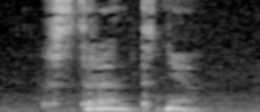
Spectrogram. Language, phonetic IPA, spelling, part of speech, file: Polish, [ˈfstrɛ̃ntʲɲɛ], wstrętnie, adverb, LL-Q809 (pol)-wstrętnie.wav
